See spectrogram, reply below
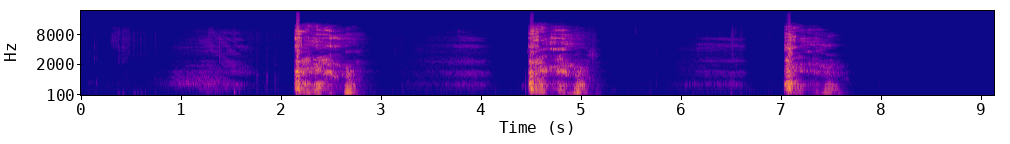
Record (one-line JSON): {"three_cough_length": "9.1 s", "three_cough_amplitude": 32768, "three_cough_signal_mean_std_ratio": 0.27, "survey_phase": "beta (2021-08-13 to 2022-03-07)", "age": "45-64", "gender": "Male", "wearing_mask": "No", "symptom_cough_any": true, "symptom_runny_or_blocked_nose": true, "symptom_sore_throat": true, "symptom_fatigue": true, "symptom_fever_high_temperature": true, "symptom_headache": true, "symptom_onset": "4 days", "smoker_status": "Ex-smoker", "respiratory_condition_asthma": false, "respiratory_condition_other": false, "recruitment_source": "Test and Trace", "submission_delay": "2 days", "covid_test_result": "Positive", "covid_test_method": "RT-qPCR", "covid_ct_value": 17.6, "covid_ct_gene": "ORF1ab gene", "covid_ct_mean": 17.8, "covid_viral_load": "1500000 copies/ml", "covid_viral_load_category": "High viral load (>1M copies/ml)"}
